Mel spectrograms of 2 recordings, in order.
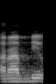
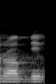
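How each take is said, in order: First: রাব্বি with open long রা, the wrong way; wrong pronunciation. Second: রব্বি with short rounded র and doubled ব; correct pronunciation. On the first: Teacher shows wrong রাব্বি to avoid. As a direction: say রাব্বি with a broad আ vowel. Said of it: "রাব্বি বলা যাবে না". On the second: Teacher gives correct রব্বি. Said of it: "রব্বি বলতে হবে". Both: Shown as a demonstration.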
